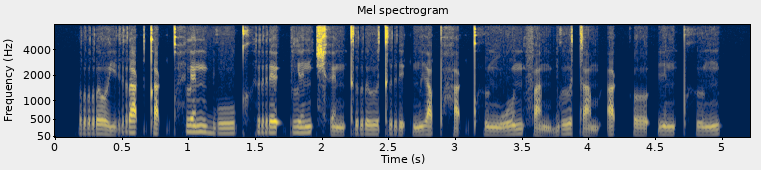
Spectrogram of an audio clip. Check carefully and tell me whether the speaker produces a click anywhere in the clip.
no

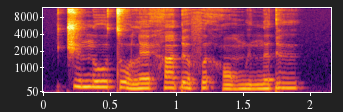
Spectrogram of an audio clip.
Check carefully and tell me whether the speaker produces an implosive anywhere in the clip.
yes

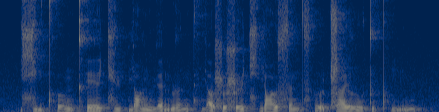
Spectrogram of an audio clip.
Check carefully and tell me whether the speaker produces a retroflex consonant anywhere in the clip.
yes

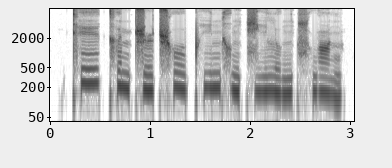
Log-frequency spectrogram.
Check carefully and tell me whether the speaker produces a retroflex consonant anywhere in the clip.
yes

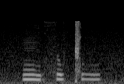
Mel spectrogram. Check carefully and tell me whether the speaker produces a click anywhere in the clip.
yes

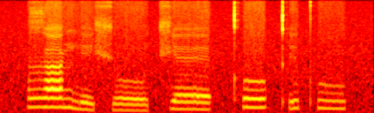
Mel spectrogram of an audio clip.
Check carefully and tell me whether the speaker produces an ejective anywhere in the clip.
yes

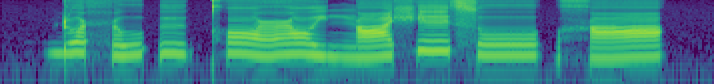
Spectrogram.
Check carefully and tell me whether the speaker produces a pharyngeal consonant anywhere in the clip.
yes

